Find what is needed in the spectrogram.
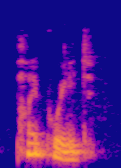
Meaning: Tobacco prepared for smoking in a pipe; also, the leaves of herbs or other plants prepared for such use
- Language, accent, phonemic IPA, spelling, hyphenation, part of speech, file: English, Southern England, /ˈpaɪpwiːd/, pipeweed, pipe‧weed, noun, LL-Q1860 (eng)-pipeweed.wav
